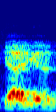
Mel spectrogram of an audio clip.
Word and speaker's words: करियर: लेकिन जो जिस कैरियर की बात बोलते हैं, भविष्य के बारे में बोलते हैं, अपना भविष्य बनाओ, कैरियर बनाओ, वो कैरियर नहीं है, वो है करियर।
